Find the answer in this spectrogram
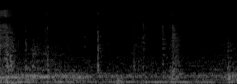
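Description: Cardboard LP record sleeves being handled, with soft knocks and rustles near the start, about a second in and near the end, over a low cooing call in the background.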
